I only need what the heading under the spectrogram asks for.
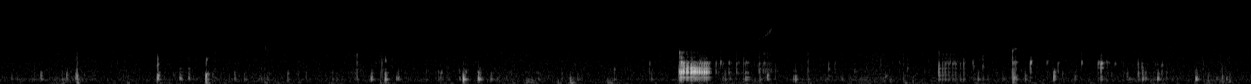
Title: Stomach growl (After eating)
